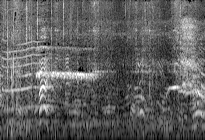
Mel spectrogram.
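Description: People shouting and calling out during a pickup basketball game on an outdoor court. About a second in, one long high-pitched call is held for more than a second.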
